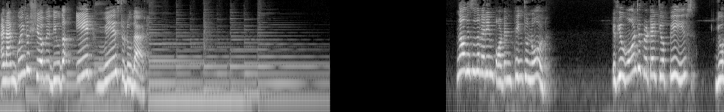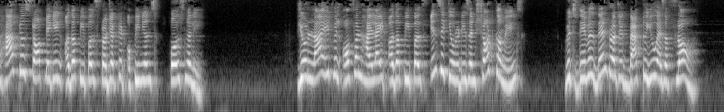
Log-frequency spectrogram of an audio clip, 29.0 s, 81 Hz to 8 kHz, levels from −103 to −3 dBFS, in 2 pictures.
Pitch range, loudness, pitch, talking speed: 225-335 Hz, -17 LUFS, 295 Hz, 125 wpm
